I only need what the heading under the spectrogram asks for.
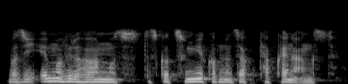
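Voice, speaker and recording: A man's voice: mid-range voice, fairly even intonation, quick pace. A man preaching an informal sermon, explaining Bible passages in a conversational, folksy way with frequent fillers. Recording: dull lo-fi recording.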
